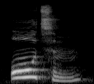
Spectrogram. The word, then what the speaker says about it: autumn: is the noun autumn autumn stress on the penile because we have short vowel in the last syllable so we have applied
